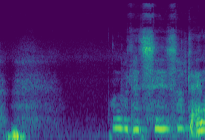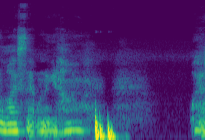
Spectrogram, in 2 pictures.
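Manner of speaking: hushed, quietly moved, emotional half-whisper. Visiting an old church with your husband, half-whispering. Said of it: "sorry I'm whispering".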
